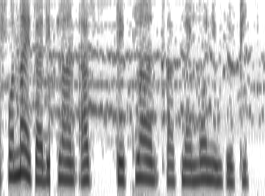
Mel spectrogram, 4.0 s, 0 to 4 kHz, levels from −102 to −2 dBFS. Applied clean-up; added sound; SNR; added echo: classical method spectral subtraction.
